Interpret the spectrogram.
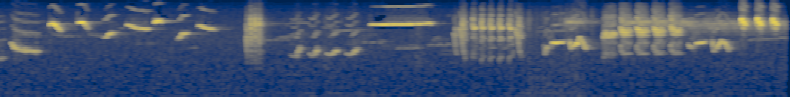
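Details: Hill blue flycatcher song used to make caged birds answer: a rapid, high, varied medley of thin whistled slurs, buzzy trilled bursts and repeated chirps with almost no pauses.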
